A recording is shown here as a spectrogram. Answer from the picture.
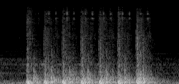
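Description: Someone raps on a door about six times in a quick, steady series. The knocks are close and firm, with no voices, and silence falls after the last one.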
